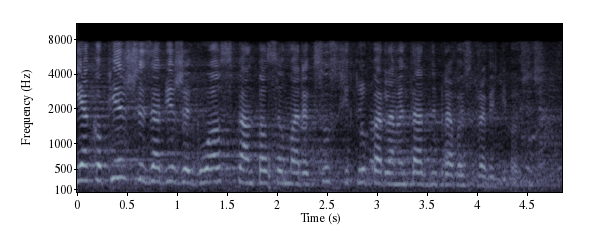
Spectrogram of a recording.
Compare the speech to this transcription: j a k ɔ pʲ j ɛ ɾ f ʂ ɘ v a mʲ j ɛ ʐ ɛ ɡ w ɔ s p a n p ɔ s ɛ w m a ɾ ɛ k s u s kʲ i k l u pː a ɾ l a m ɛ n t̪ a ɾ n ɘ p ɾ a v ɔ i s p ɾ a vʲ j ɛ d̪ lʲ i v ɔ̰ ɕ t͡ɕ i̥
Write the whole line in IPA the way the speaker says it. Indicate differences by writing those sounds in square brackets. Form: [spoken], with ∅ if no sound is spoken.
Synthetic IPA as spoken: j a k ɔ pʲ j ɛ ɾ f ʂ ɘ [z] a [bʲ] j ɛ ʐ ɛ ɡ w ɔ s p a n p ɔ s ɛ w m a ɾ ɛ k s u s kʲ i k l u pː a ɾ l a m ɛ n t̪ a ɾ n ɘ p ɾ a v ɔ i s p ɾ a vʲ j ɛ d̪ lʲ i v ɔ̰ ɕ t͡ɕ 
